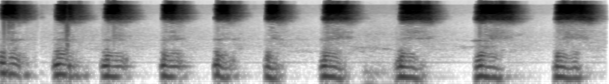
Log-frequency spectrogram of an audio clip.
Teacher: Once again, I noticed that my vocal cord vibrated, right? Which means that this sound is voiced.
